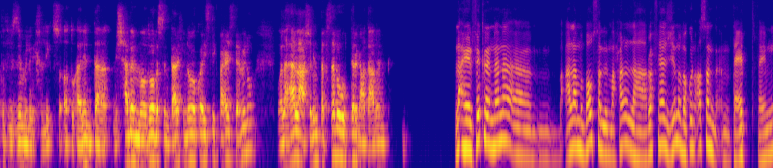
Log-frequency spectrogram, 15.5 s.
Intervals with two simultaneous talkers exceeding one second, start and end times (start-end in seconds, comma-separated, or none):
none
